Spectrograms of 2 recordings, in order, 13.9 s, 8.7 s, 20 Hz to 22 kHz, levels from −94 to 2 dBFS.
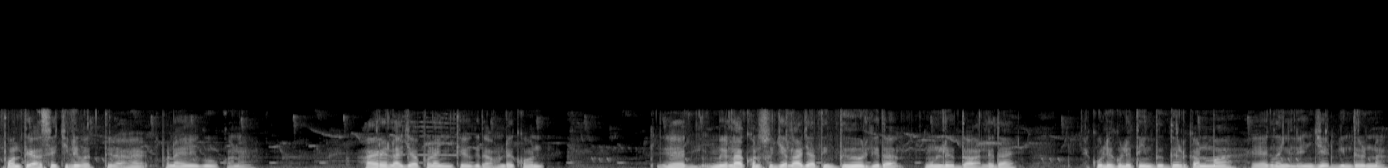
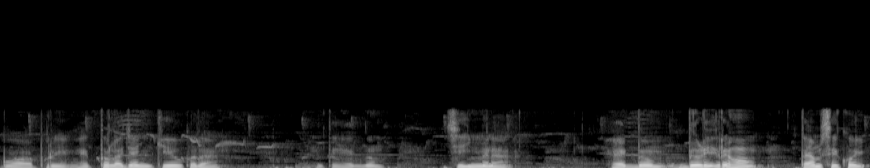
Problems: constant background noise, background conversations at intervals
